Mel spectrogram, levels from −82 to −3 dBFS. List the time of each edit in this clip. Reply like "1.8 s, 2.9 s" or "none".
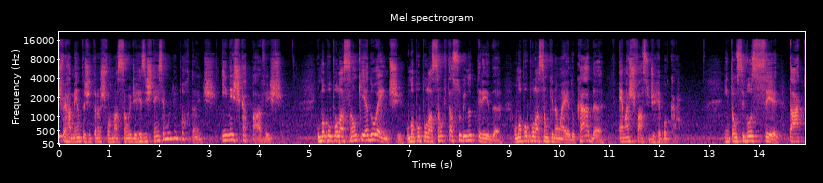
5.1 s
